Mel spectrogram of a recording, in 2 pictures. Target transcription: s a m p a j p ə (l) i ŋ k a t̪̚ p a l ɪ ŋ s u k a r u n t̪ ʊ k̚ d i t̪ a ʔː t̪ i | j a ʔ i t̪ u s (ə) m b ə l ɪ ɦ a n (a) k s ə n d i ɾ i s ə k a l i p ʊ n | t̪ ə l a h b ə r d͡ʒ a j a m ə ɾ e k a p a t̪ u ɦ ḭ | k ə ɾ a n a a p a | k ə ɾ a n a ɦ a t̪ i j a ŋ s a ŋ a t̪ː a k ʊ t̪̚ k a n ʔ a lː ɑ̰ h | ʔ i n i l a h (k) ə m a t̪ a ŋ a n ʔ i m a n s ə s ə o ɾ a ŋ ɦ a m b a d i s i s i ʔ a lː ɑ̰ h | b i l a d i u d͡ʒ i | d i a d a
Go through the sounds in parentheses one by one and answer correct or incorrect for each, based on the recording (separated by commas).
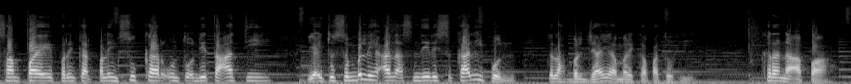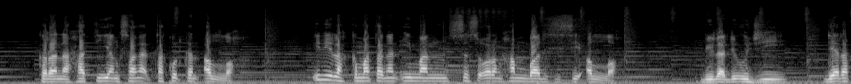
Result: incorrect, correct, correct, correct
